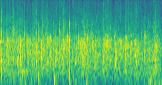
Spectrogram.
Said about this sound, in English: give Jess a big hand, a round of applause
